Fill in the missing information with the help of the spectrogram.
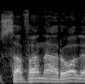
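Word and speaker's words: Savonarola: ele era um estudante do savanarolla isso mesmo savanarola é o nome dele eu tenho que pronunciar correto porque minha esposa é italiana eu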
